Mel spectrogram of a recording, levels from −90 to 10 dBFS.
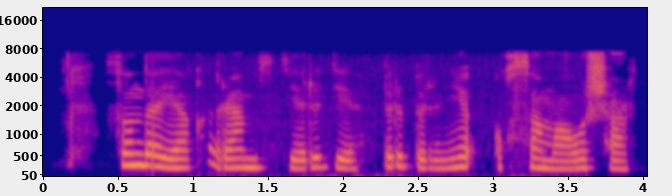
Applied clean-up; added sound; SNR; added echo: neural mask model Resemble Enhance denoiser.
